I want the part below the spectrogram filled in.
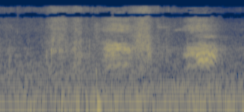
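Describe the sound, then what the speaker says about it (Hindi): Several crows caw from a tree above a spot where food has been set out for them, two drawn-out calls standing out against steady outdoor background noise. "और कौवे इधर बहुत सारे कौवे हैं, देख सकते घूम रहे सारे इस पेड़ में।"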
